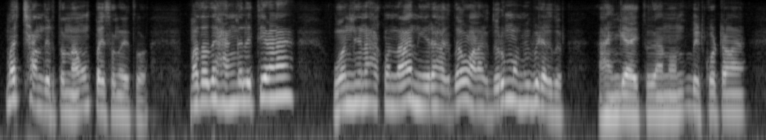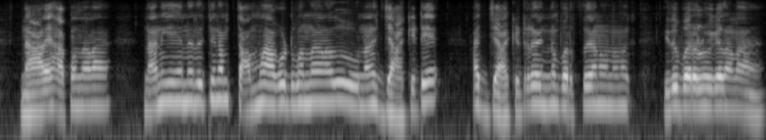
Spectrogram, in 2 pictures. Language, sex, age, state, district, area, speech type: Kannada, male, 18-30, Karnataka, Bidar, urban, spontaneous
